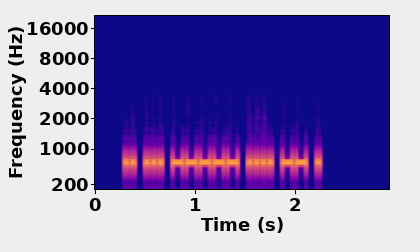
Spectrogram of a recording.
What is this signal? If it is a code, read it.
Morse code, heard as a keyed tone, about 36 wpm, 700 Hz. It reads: IS0HME
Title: DXCC-100 Call Signs - 6 Characters - 35wpm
